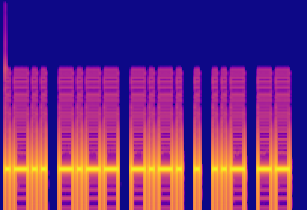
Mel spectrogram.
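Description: Morse code beeps: a single steady mid-pitched tone keyed in short and long pulses, in about five groups with brief pauses between them, stopping just before the end.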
